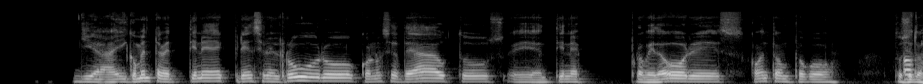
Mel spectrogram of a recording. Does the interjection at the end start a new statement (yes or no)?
yes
